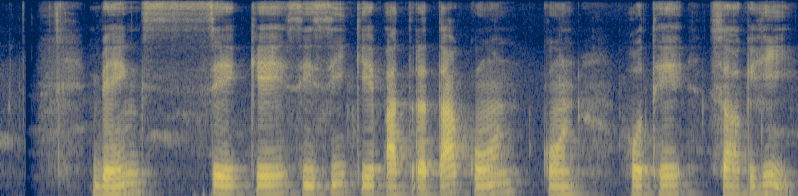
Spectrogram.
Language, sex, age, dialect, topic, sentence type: Chhattisgarhi, male, 18-24, Eastern, banking, question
